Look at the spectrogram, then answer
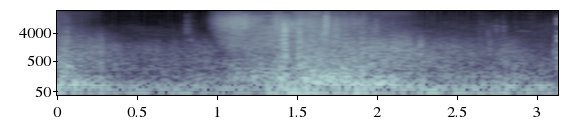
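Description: An explosive Confringo spell cast in Hogwarts Legacy, heard as a broad rumbling burst that swells midway and lingers with a low boom and crackling tail, fairly loud and alone.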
